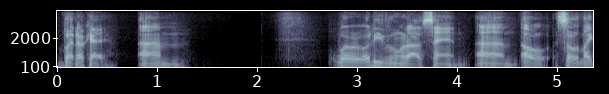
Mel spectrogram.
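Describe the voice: In a slight Oklahoma accent, a man with a fairly low, fairly bright voice speaks at a fairly slow pace with ordinary pitch variation. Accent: American, light Oklahoma country twang.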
